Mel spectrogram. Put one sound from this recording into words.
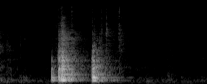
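Plastic marker pens clack together in a hand.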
